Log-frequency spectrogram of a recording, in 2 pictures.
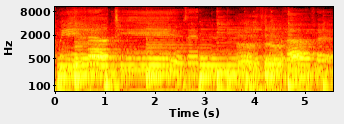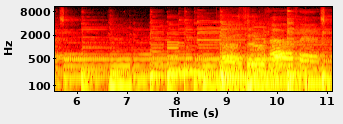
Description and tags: slither of an old song i wrote, intended to loop.
I'm playing a full bodied larrivee acoustic and slowed my voice down a little bit. recorded on a $5 microphone, as always.
"we've held tears and I've felt loveless.."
